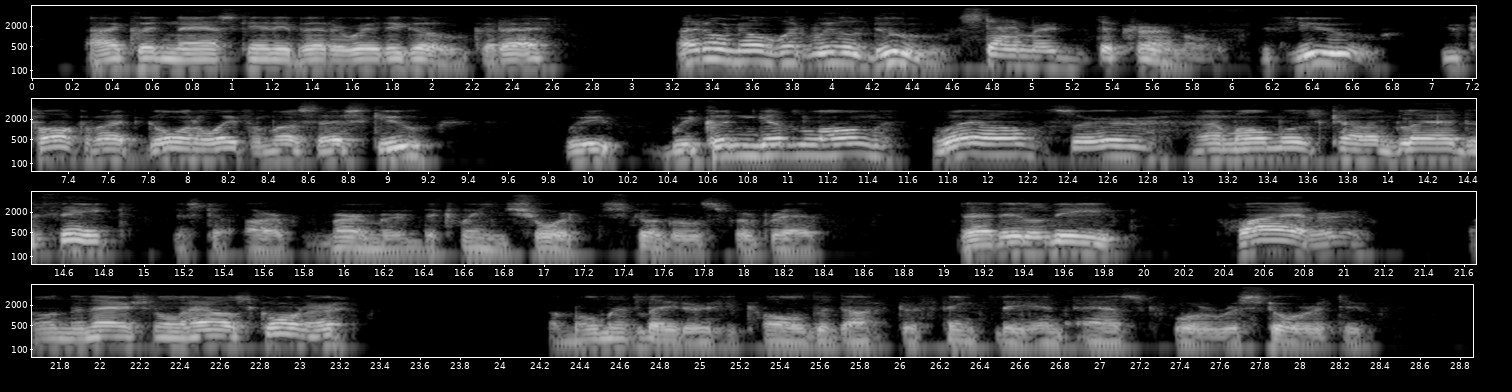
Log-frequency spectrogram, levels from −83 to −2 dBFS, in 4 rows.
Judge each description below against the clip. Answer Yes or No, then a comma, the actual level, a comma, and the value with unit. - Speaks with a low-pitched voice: Yes, low, 125 Hz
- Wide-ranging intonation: Yes, wide, 6.5 semitones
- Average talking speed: Yes, average, 155 wpm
